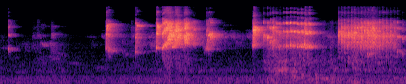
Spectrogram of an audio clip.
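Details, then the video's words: A violet bird, said to be singing when it gets a partner, gives a few faint, thin chirps, then loud, harsh, buzzy high-pitched bursts that grow longer, the last lasting over a second. "violet bird singing and chirping sounds when you get a partner"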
